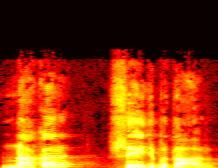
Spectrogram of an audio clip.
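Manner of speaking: reciting Gurbani with devotion; scripture recitation. Acted. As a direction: intone the verse reverently.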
